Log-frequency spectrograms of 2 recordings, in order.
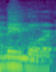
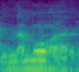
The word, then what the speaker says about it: Namor: I love how they say it like that. Not Namor, which is also his name, but like Namor, like without love.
